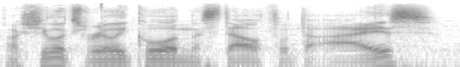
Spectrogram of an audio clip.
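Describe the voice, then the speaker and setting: A man's voice: low-pitched, fairly quick. A young man hosting a reaction video, talking casually and curiously as he comments along. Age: young adult. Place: indoor room at a desk, gaming chair. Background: faint music and game audio.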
